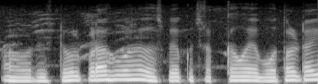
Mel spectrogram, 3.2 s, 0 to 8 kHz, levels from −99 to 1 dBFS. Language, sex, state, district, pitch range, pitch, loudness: Hindi, male, Delhi, New Delhi, 130-150 Hz, 140 Hz, -13 LUFS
